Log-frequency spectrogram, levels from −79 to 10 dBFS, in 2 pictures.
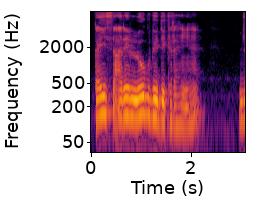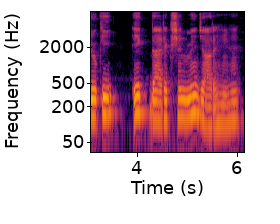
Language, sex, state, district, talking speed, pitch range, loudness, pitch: Hindi, male, Uttar Pradesh, Lalitpur, 145 wpm, 120-145 Hz, -15 LUFS, 130 Hz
